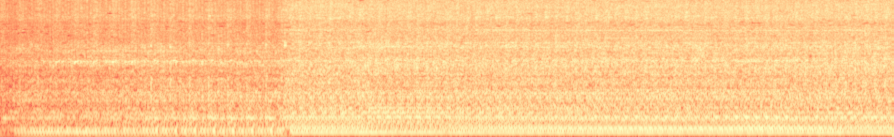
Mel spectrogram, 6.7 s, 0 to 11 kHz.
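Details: Komatsu S6D125 diesel on test run after general overhaul (broken No.5 piston, spun No.4 conrod bearing; crankshaft, liners, pistons, conrods, bearings replaced; turbo repaired, FIP and nozzles calibrated); deep even rumble stepping up in speed, staying smooth; normal running.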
